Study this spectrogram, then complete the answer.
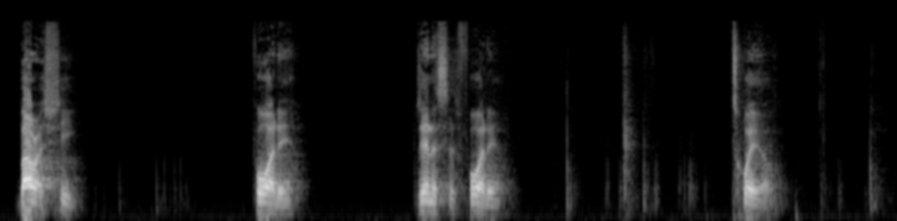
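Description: A man speaks in short, loud bursts through a microphone in a quiet room.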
